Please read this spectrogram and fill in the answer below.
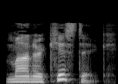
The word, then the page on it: monarchistic: British English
